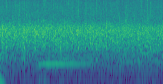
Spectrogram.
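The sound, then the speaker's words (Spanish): Dense, sustained applause from a large audience for Norita Cortiñas, steady and loud throughout, with a brief faint tone rising above the clapping midway. “El tremendo aplauso que le brindaron a Norita Cortiñas cuando, bueno, no, anoche, viernes, no, el viernes anterior.”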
